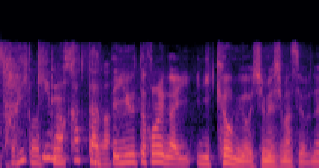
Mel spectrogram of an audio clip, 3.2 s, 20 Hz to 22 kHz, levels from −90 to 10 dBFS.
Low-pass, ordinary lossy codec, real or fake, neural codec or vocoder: none; none; real; none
